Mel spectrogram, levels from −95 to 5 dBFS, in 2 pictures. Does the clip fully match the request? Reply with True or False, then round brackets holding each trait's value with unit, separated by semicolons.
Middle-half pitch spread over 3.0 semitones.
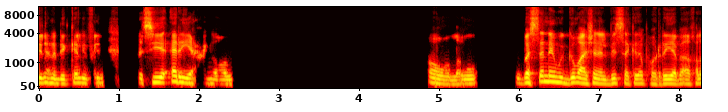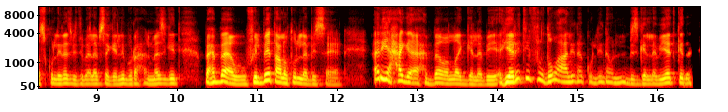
True (4.7 semitones)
